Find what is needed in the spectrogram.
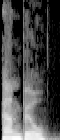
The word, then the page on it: handbill: American English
